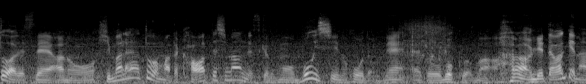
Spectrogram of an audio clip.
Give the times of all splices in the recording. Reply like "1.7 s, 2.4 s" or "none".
none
